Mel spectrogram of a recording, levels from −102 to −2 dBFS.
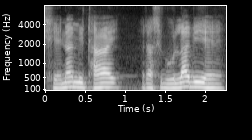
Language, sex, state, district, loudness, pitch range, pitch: Hindi, male, Bihar, Jahanabad, -17 LUFS, 145-165 Hz, 155 Hz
